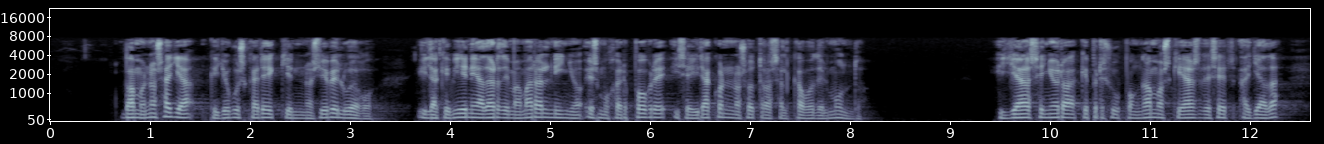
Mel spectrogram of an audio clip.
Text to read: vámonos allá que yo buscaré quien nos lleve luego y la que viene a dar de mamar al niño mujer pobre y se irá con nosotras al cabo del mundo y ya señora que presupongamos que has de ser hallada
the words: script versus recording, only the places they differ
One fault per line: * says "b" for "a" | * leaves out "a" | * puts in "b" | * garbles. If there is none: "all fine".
* puts in "es"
